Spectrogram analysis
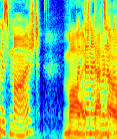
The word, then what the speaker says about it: Majd: people overthink it because there's no Majd. vowel in between. Do I just ignore the J? Or do I ignore the D? You ignore neither.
